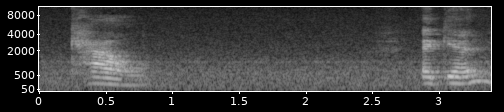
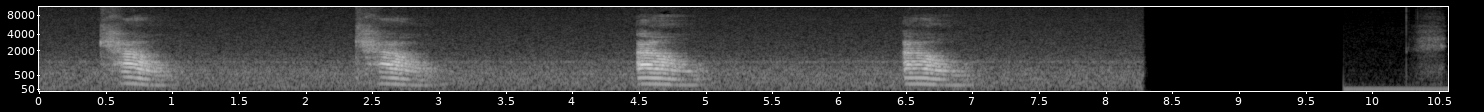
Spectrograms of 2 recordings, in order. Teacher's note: So our lips are moving in to a circle. Not a tight one as in ooh, but approaching that.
